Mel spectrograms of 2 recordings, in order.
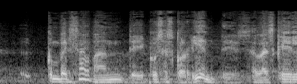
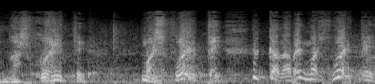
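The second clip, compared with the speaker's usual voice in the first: más fuerte repeated, each one higher in pitch; building panic; 7 semitones higher, much slower than usual. Acted. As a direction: ratchet up the tension word by word. El ruido crece, voz escalando. (más fuerte cada vez más agudo y angustiado)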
